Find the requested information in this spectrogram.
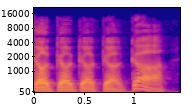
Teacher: And what also makes it that point value vibrationally compared to any other closures is that ga is a closure in the back of the throat, which is where the sound begins in the first place. So it's the most pure and complete point value that there can be.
